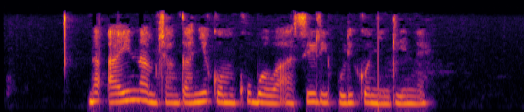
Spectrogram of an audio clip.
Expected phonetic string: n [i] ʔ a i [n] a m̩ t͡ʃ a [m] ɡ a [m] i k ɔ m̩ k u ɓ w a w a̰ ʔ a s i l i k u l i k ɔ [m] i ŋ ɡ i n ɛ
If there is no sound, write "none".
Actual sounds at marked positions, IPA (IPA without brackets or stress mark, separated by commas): a, n, ŋ, ɲ, ɲ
